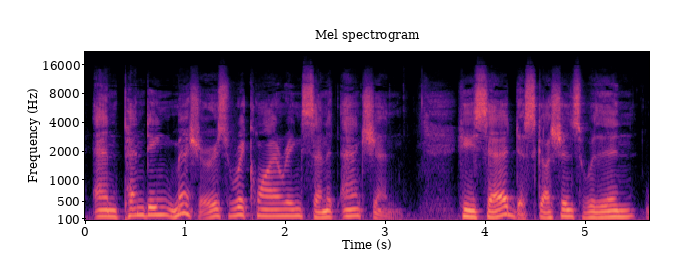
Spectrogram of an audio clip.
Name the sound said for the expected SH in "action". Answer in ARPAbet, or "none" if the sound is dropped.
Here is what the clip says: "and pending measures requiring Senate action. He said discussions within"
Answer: SH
